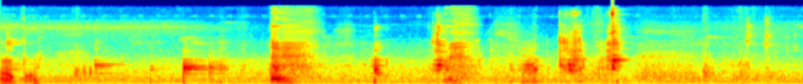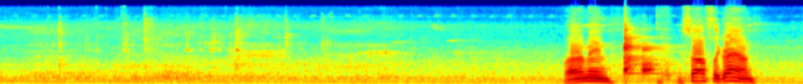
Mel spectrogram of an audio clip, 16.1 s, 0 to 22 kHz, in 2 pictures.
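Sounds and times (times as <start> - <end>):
steady low hum: 0.0 - 16.0
heavy metal clanks and knocks: 0.8 - 2.4, 14.3 - 14.9.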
